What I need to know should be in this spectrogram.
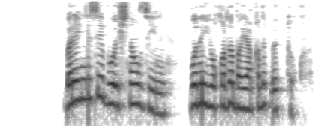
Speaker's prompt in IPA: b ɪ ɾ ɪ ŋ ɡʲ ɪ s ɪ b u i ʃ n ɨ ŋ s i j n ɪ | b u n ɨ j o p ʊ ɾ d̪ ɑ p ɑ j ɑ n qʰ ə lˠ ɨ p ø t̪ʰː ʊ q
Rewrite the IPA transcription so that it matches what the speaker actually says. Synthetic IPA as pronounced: b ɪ ɾ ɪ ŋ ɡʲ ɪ s ɪ b u i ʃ n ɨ ŋ z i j n ɪ | b u n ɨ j o q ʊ ɾ d̪ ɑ b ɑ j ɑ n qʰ ə lˠ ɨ p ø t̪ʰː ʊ q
